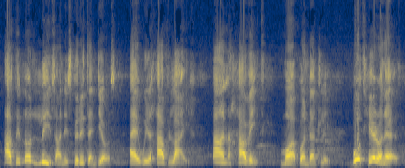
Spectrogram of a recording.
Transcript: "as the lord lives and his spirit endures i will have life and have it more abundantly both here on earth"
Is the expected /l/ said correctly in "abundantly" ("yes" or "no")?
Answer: yes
